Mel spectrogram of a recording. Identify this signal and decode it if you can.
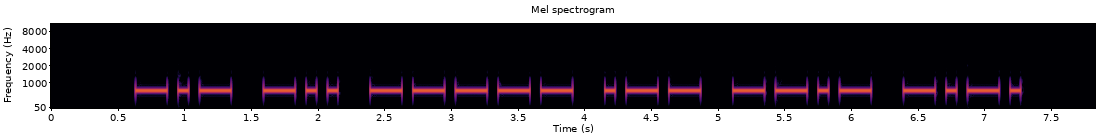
Morse code, heard as a keyed tone, about 15 wpm, 700 Hz. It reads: KD0WQC
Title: Speed Racing - USA 2x3 Call Signs 15wpm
